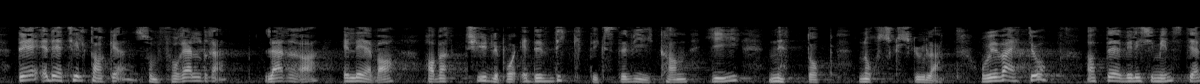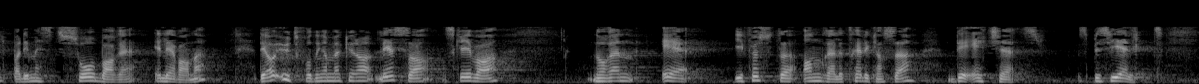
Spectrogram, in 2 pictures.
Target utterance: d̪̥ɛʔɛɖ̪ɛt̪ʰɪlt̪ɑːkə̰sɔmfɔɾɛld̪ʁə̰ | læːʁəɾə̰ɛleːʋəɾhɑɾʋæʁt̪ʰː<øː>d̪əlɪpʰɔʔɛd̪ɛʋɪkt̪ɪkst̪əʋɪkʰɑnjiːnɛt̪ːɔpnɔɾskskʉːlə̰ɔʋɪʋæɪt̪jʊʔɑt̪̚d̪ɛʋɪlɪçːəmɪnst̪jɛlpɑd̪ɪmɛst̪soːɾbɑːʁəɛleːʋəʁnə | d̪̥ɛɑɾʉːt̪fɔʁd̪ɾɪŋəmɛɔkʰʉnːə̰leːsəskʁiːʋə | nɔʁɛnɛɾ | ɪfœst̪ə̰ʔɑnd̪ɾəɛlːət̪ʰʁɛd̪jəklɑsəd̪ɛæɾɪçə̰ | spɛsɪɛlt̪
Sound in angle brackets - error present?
yes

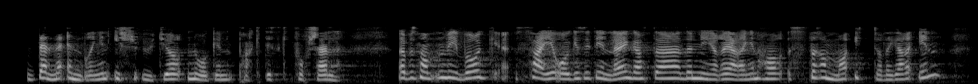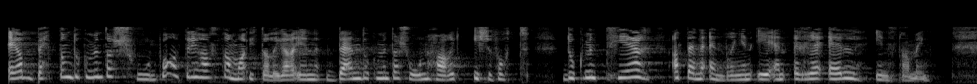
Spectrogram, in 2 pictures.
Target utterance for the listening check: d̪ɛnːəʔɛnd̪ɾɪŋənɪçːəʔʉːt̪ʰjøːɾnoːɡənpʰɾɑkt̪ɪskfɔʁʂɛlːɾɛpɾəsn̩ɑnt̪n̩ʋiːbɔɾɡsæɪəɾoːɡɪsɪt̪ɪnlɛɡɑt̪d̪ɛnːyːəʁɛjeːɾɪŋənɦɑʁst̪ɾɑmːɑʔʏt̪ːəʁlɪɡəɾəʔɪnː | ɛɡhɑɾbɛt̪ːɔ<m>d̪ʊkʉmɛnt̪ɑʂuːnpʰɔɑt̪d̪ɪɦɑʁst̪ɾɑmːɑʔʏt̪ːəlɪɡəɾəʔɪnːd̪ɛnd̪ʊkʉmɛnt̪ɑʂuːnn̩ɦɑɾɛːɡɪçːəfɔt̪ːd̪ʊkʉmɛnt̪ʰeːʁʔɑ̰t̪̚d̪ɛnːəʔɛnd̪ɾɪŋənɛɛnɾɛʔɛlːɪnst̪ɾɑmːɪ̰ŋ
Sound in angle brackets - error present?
no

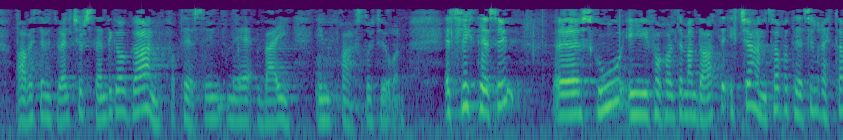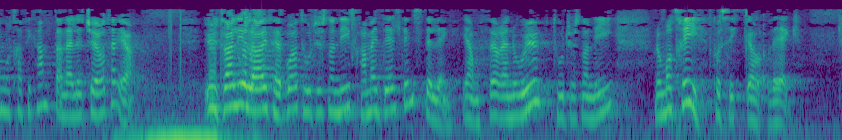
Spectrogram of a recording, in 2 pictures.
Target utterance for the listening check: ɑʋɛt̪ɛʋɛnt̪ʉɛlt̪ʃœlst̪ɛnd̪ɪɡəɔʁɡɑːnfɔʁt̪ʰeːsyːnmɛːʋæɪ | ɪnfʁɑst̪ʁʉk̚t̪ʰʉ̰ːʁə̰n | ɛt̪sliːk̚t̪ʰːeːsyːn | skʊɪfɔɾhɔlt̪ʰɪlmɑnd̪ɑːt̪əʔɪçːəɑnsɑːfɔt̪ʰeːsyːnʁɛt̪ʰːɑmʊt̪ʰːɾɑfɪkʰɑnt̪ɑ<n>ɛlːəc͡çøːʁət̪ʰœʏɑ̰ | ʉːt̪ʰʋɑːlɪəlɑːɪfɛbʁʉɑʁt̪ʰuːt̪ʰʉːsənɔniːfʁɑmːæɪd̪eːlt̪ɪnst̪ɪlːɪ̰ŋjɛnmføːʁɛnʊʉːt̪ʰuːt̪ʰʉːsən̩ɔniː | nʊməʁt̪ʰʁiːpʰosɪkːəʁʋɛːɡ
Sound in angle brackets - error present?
no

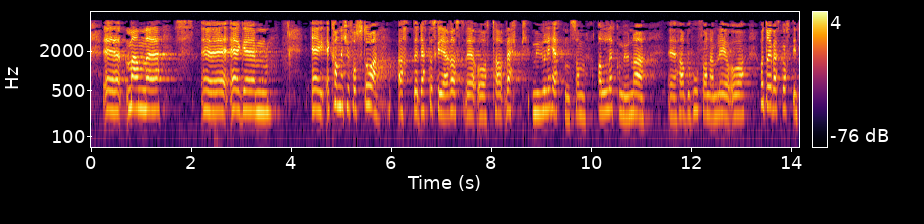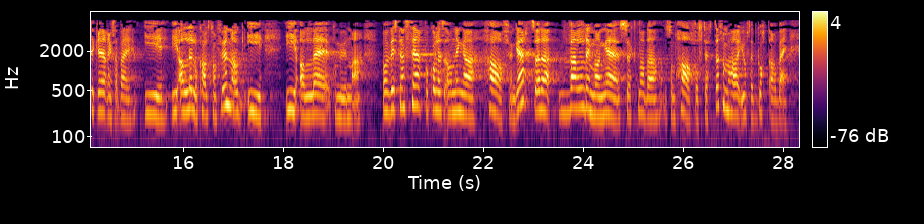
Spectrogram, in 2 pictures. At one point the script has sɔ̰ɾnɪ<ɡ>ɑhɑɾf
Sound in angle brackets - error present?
yes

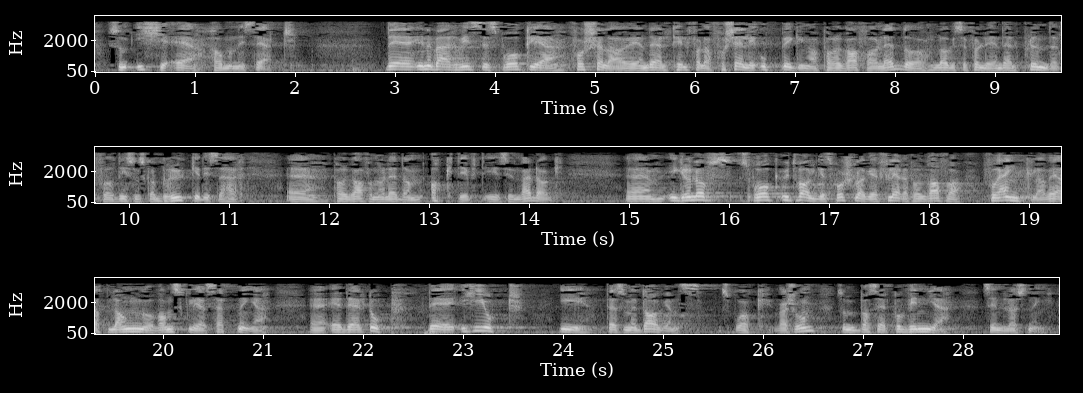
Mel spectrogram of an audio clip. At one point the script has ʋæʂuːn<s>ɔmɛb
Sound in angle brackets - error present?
no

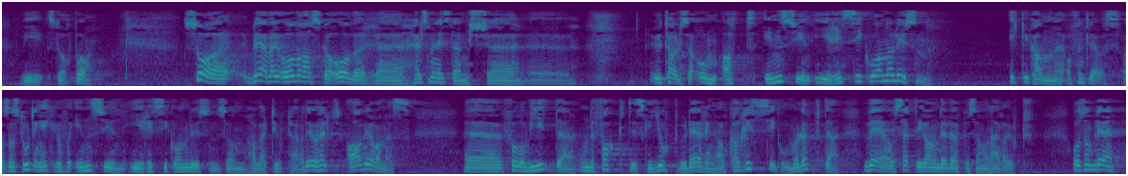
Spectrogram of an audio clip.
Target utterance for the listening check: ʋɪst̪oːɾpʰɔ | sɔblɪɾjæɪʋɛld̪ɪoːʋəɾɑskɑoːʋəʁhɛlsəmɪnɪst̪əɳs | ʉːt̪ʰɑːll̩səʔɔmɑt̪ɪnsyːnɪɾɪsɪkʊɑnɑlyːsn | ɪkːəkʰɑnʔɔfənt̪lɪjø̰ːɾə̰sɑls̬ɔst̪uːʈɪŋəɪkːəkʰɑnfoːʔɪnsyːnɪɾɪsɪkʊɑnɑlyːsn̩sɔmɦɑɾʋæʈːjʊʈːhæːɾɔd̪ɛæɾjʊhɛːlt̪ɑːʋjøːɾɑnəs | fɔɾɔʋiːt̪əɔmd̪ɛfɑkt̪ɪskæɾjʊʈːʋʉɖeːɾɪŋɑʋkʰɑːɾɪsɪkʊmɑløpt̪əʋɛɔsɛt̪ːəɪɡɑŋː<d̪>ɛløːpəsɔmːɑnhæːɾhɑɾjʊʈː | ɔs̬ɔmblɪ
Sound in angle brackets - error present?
no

